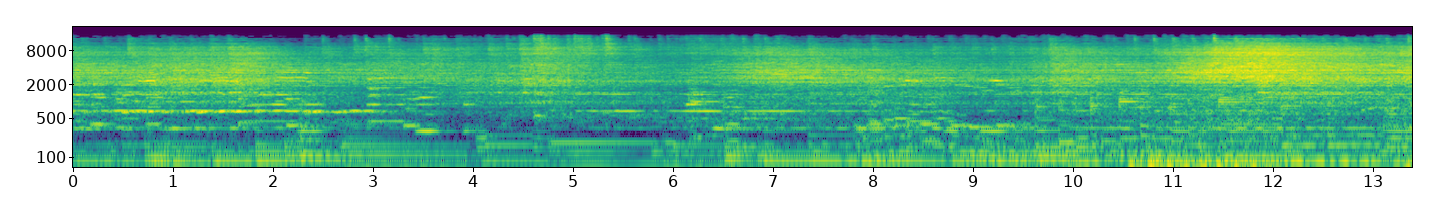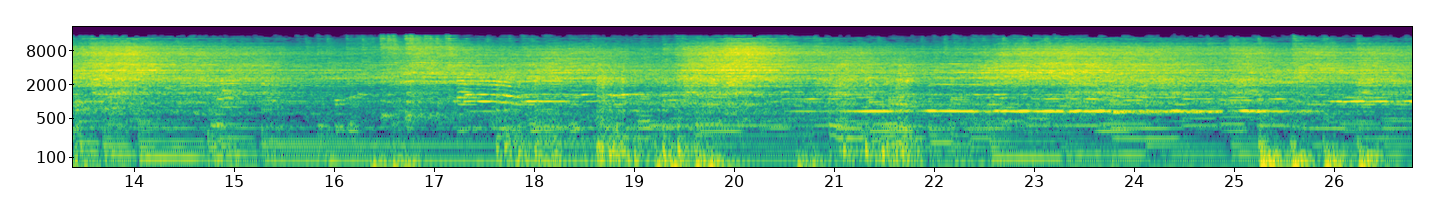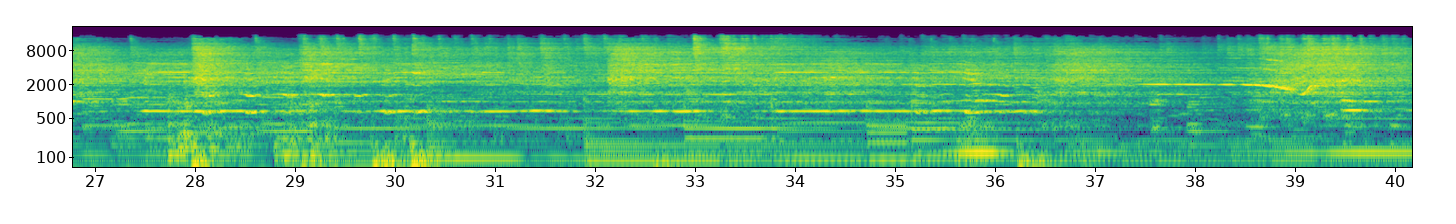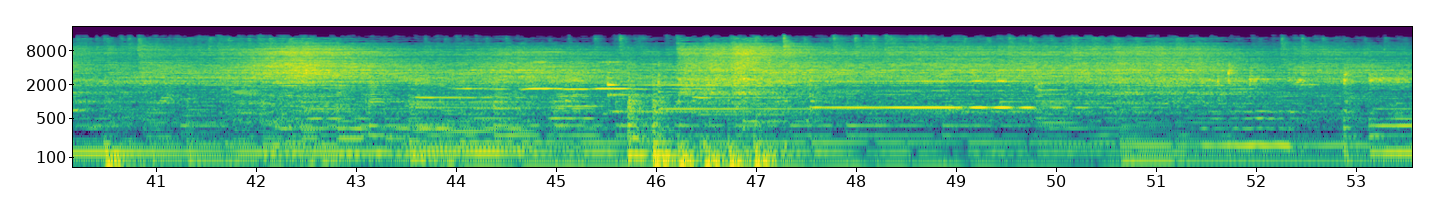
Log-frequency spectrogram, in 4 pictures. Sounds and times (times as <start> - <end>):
Music: 0.0 - 53.5.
